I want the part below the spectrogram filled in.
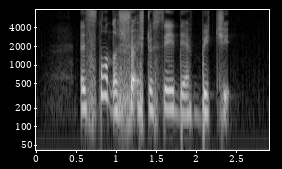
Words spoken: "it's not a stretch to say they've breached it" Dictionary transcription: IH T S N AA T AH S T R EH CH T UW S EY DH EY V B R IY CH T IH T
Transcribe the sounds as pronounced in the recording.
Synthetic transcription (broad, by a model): IH T S N AA T AH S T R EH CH T UW S EY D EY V B R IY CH IH T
